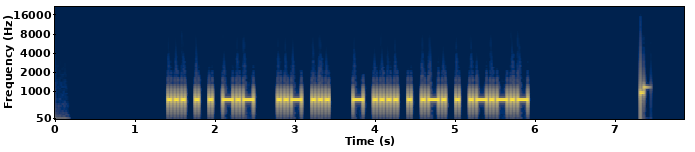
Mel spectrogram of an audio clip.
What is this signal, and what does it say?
Morse code, heard as a keyed tone, about 28 wpm, 700 Hz. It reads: SEEK US THERE.
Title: Sentences from Top 1600 Words 28wpm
